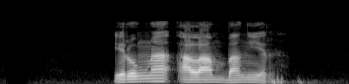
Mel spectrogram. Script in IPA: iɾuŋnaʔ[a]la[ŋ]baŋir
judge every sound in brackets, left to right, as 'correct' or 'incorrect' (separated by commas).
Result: correct, incorrect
